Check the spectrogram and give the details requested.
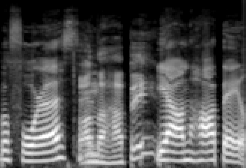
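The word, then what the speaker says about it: rapé: The R is an H sound in those Right. countries. Mm-hmm, Hape.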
